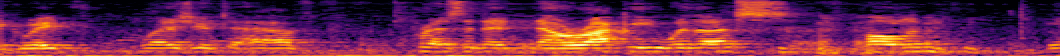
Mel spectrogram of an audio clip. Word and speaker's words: Nawrocki: Gave me a little different pronunciation. I said, I want to get it perfect. Did I get it right? Yeah, good, good. Nawrocki. I better get it right.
